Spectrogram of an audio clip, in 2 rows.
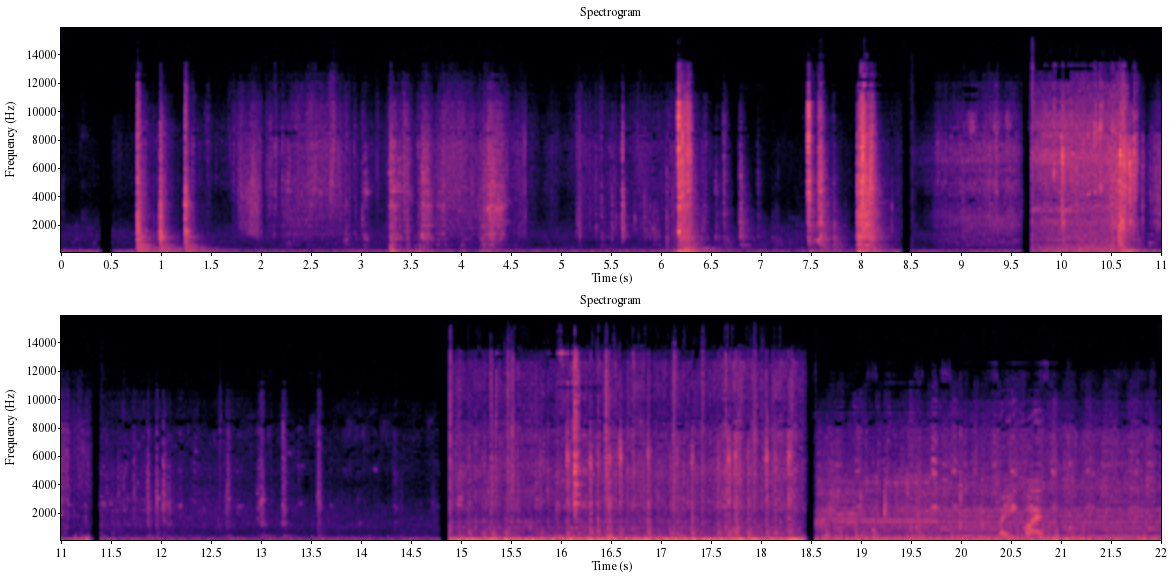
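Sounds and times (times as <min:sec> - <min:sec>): scraping rustle: 0:01.7 - 0:06.0
gear knocking and clattering: 0:11.4 - 0:18.5.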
